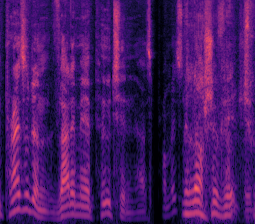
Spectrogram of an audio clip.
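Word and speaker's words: Milošević: Vladimir Putin as promised milosovich was one that gave people a lot of problems and came out of a lossovich about half the time the trial of the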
